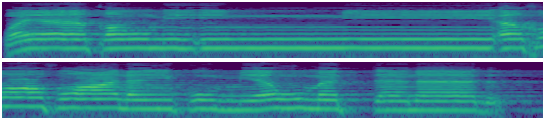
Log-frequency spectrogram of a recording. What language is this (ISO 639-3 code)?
ara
